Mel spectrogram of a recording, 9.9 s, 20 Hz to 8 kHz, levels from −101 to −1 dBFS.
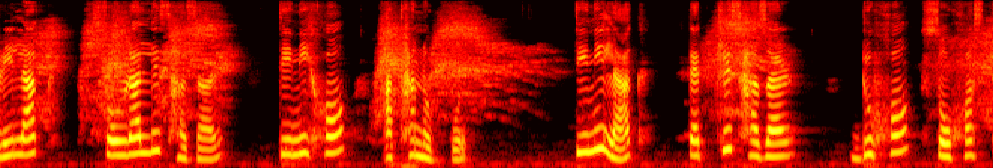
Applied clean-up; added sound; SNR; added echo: classical method log-MMSE.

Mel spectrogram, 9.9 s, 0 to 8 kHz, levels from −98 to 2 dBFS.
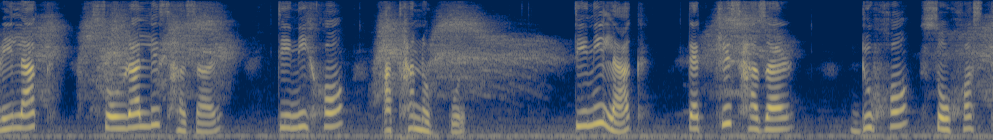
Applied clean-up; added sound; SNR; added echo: none; Cat; 17 dB; none.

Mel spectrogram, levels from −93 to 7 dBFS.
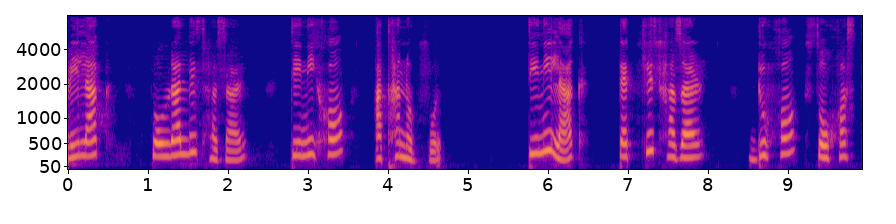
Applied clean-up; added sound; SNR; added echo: neural mask model DeepFilterNet 3.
